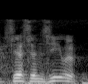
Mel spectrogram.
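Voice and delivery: normal talking voice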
